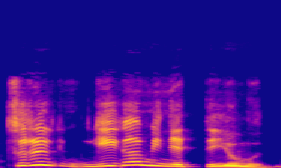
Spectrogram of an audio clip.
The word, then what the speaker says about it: 剣ヶ峰: 剣ヶ峰か。剣ヶ峰って読むって合ってる？そこまで行ったの？すごいね。剣ヶ峰って読むんだ。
